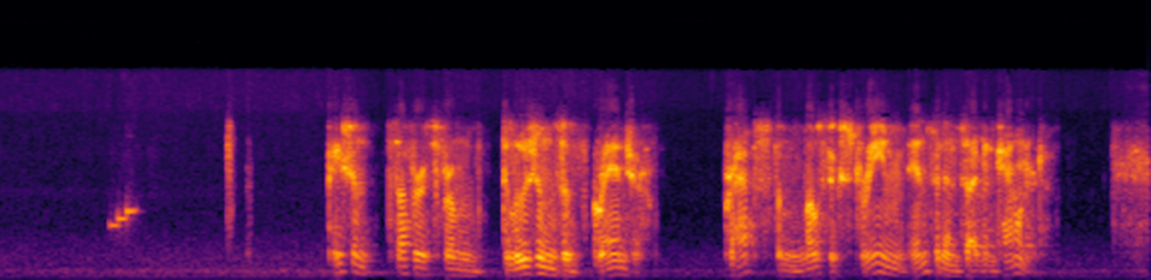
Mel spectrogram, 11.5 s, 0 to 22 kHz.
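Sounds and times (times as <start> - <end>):
quick bright telephone keypad beeps: 1.2 - 1.5
short electronic tone: 1.2 - 1.5
speech: 4.0 - 6.6, 7.4 - 10.6.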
